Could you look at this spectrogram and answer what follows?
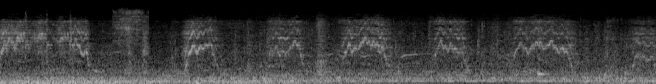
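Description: Spinning reel being cranked to bring in a hooked fish that is pulling against the rod, over steady wind and water noise. Short high chirps come about once a second.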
